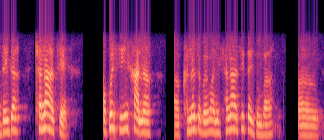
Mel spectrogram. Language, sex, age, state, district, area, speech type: Manipuri, female, 60+, Manipur, Imphal East, rural, conversation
